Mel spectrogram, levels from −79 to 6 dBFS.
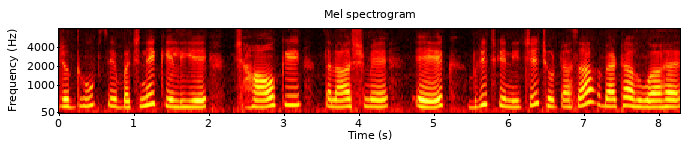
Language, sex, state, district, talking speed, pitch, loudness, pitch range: Hindi, female, Uttar Pradesh, Jalaun, 135 wpm, 255 Hz, -17 LUFS, 245-300 Hz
